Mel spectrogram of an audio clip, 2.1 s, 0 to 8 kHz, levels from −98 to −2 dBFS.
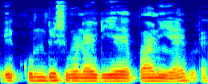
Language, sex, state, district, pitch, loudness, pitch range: Rajasthani, male, Rajasthan, Nagaur, 115 Hz, -15 LUFS, 110-115 Hz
